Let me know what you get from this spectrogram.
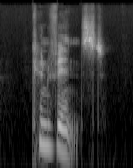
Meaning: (adjective) In a state of believing, especially from evidence but not necessarily; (verb) simple past and past participle of convince
- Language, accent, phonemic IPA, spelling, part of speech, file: English, US, /kənˈvɪnst/, convinced, adjective / verb, En-us-convinced.ogg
